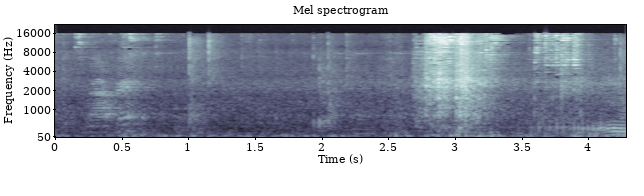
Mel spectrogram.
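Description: Silver bangles clinking against each other in a brief jingle about three seconds in, as one is lifted from a pile of bangles and neck rings; faint handling rumble before it.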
